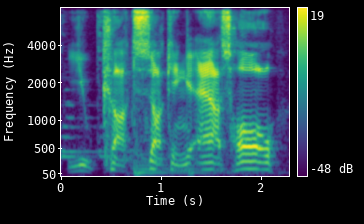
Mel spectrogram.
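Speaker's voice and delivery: put-on American inflection; casual American impression; American accent. Shown as a demonstration. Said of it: "with an American inflection".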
